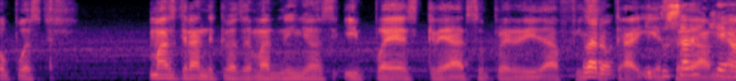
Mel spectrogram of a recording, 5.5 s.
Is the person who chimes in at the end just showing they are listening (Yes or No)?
No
